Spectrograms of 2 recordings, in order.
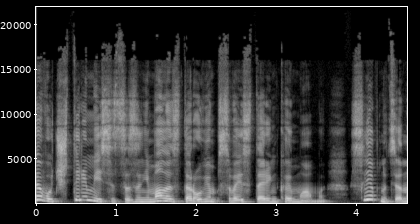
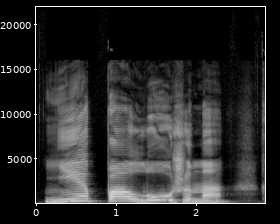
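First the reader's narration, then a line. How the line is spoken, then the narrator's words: Strange unfamiliar voice. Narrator (Russian): Каким-то чужим голосом ответила мне Галина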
